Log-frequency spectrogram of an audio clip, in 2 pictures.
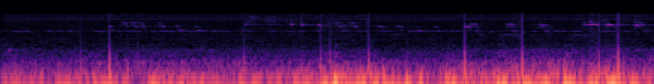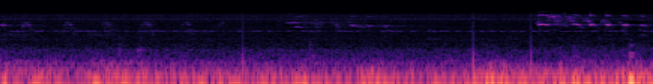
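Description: Series of short, high bird chirps over a low wind rumble on the microphone, with scattered faint clicks; the loudest run of chirps comes near the end.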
